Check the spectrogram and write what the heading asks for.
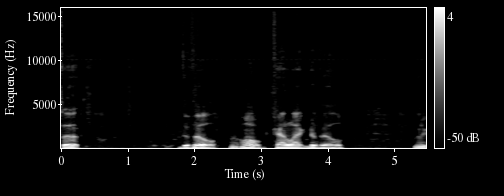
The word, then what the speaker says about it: DeVille: Well, Devil. When you pronounce that? DeVille.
